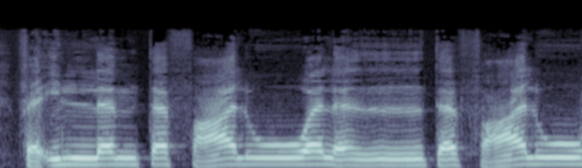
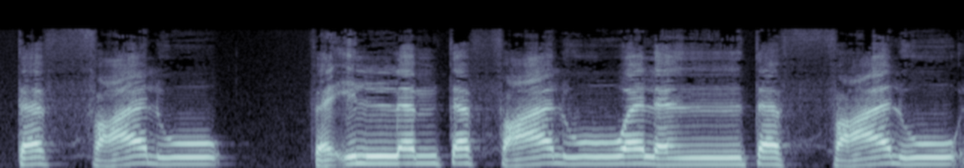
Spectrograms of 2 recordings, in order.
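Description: First: تفعلوا with the فاء held just its natural time; correct faa length. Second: تفعلوا with the فاء stretched far too long, slowly; overlong faa. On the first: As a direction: show the right length of the فاء. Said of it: "شفت انا وقفت قد ايه؟". (الزمن الطبيعي للفاء) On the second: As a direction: drag out the air on every فاء. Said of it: "لا، ده كتير قوي". (مد الفاء زيادة عن اللازم) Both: Shown as a demonstration.

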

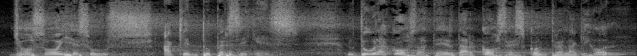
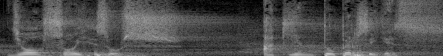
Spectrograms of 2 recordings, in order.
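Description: First: Slow, grave, measured answer from heaven; a hint of a divine voice, slowed right down; solemn voice of Jesus. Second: Slow, grave answer, a little softer; quiet, unhurried divine reply; solemn voice of Jesus. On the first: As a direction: lay each word down slowly and gravely. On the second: Retold or imitated. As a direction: let the name fall slowly and heavily.

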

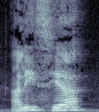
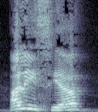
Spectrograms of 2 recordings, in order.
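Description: First: Said in the usual way. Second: Alicia called louder and higher, rising; calling out. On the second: Acted. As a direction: call her name across the house. Llama a Alicia dos veces. (llamando en voz alta)

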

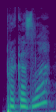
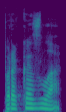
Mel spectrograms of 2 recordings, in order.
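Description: First: Puzzled question. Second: Said in the usual way. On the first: A narrator's reading. Heroine echoes in disbelief.

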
